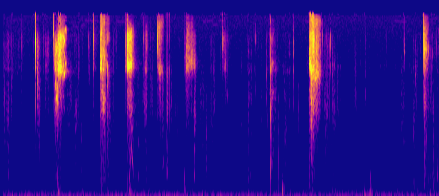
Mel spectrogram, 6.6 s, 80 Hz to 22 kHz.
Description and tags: slime noise 8 1
Slime noises done by J. Tapia E. Cortes
putty, GARCIA, goo, slime, live-recording, Mus-152, SAC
